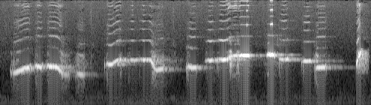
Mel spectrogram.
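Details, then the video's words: Cockatiel singing a whistled melody of long, smoothly sliding tones, some rising and some dipping, in several phrases separated by short pauses, ending with a brief harsh chirp. "Calopsita Cantando e Falando - Som da Calopsita"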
